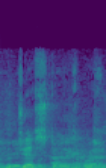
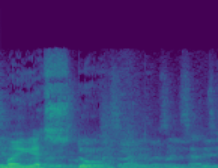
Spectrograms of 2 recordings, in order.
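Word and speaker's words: Njesto: Well, the J is pronounced Y. So where it's spelled N-J-E-S-T-O, it looks like Majesto. It's Majesto. You see?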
